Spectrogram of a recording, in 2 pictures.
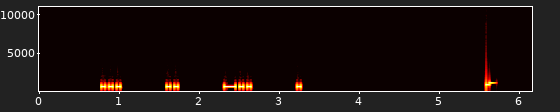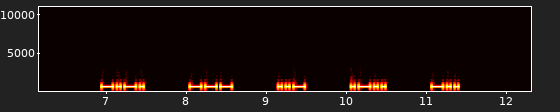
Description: Morse code, heard as a keyed tone, about 25 wpm, spaced as for 12 wpm, 700 Hz. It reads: SIDE COULD
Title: 4x Character Spacing - Top 200 Words - 25wpm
